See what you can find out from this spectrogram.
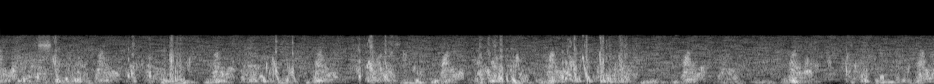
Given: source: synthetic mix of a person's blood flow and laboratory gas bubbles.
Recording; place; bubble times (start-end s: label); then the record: Doppler ultrasound of blood flow; precordium
0.14-0.91 s: bubbles
1.24-1.55 s: bubbles
1.60-1.92 s: bubbles
2.39-3.00 s: bubbles
3.56-4.09 s: bubbles
4.12-4.27 s: bubbles
4.73-5.42 s: bubbles
5.60-6.39 s: bubbles
8.04-8.20 s: bubbles
8.27-8.32 s: bubbles
8.43-8.88 s: bubbles
8.95-9.12 s: bubbles
From the record:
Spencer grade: 3 (all of the cardiac periods contain showers or single bubble signals, but not dominating or overriding the cardiac motion signals); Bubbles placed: only in the low amplitude regions of the cardiac cycle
